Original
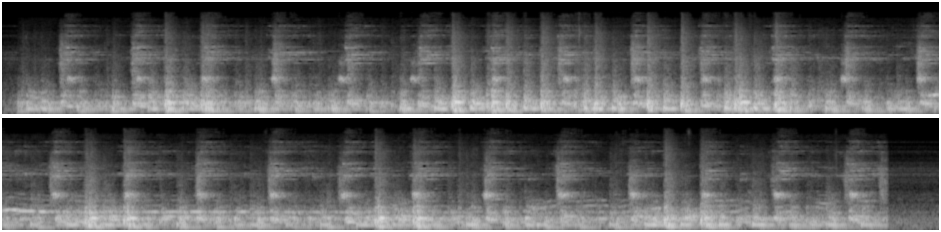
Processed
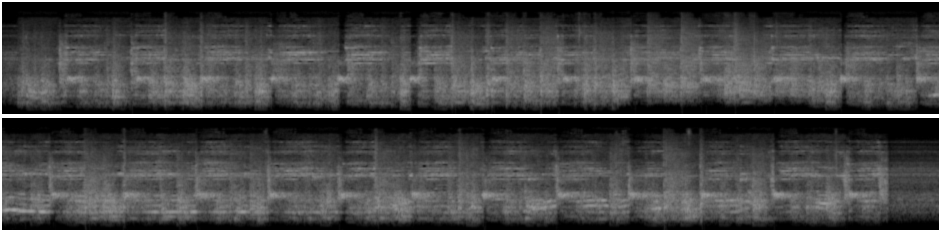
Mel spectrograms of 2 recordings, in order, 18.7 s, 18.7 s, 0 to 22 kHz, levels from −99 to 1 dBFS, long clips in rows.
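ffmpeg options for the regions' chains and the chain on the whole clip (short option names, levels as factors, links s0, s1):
-filter_complex "[0:a]asettb=1/sr,asplit=3[s0][s1][s2];[s0]atrim=end=6.164[s3];[s1]atrim=start=6.16:end=8.1,asetpts=PTS-STARTPTS,afade=t=in:d=0.004:c=qsin,afade=t=out:st=1.936:d=0.004:c=qsin,highpass=620,asplit=2[s4][s5];[s5]adelay=24,volume=0.596[s6];[s4][s6]amix=inputs=2:normalize=0,atrim=end_sample=85554[s7];[s2]atrim=start=8.096[s8];[s3][s7]acrossfade=d=0.004:c1=hsin:c2=qsin[s9];[s9][s8]acrossfade=d=0.004:c1=qsin:c2=hsin,highpass=f=950:w=0.5412,highpass=f=950:w=1.3066,acompressor=threshold=0.0112:ratio=6,alimiter=level_in=3.98:limit=0.0631:level=0:latency=1:release=129,volume=0.251,volume=2.11"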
